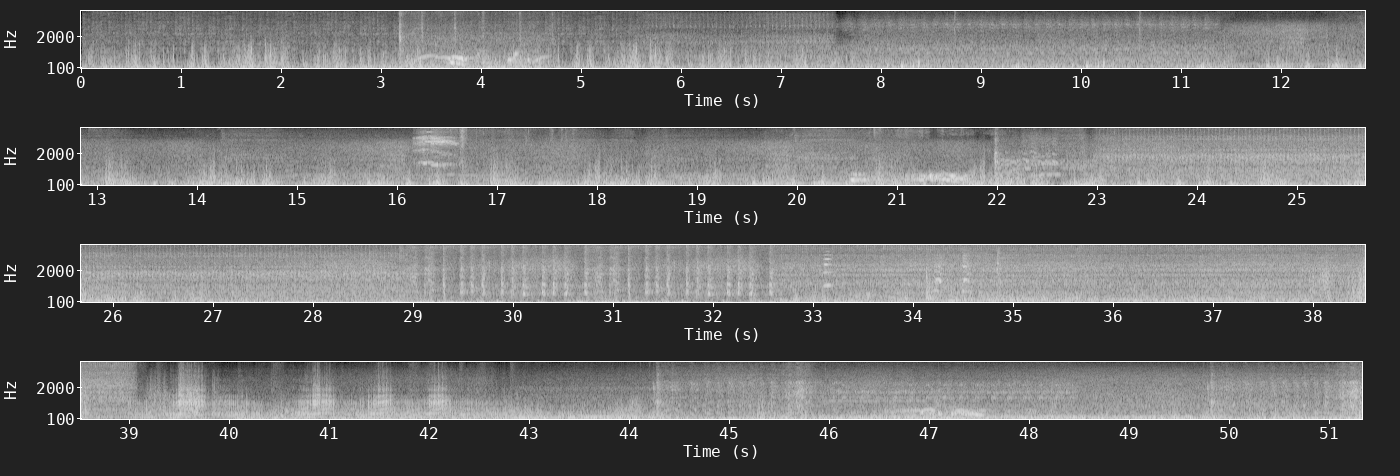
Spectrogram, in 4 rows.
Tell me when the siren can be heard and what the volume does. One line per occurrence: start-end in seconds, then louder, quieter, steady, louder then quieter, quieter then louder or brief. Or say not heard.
not heard.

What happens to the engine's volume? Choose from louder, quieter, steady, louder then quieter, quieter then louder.
louder.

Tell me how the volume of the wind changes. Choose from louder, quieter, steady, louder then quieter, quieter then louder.
steady.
